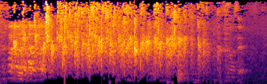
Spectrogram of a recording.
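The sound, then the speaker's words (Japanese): Audience applause at the opening of a gathering held at a Buddhist temple: dense, loud clapping holds steady for several seconds, then fades out, with voices mixed in. “拍手”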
